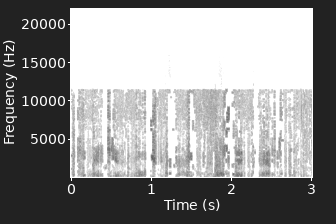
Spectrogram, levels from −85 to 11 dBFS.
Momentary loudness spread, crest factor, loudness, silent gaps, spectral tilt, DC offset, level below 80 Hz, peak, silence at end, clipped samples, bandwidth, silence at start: 8 LU; 22 dB; -35 LUFS; 0.94-0.99 s; -0.5 dB/octave; under 0.1%; -66 dBFS; -16 dBFS; 0 s; under 0.1%; 15 kHz; 0 s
